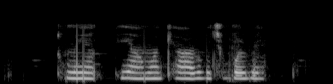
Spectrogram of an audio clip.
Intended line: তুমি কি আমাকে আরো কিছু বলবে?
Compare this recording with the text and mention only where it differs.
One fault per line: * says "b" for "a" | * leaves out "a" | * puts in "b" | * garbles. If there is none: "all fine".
all fine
